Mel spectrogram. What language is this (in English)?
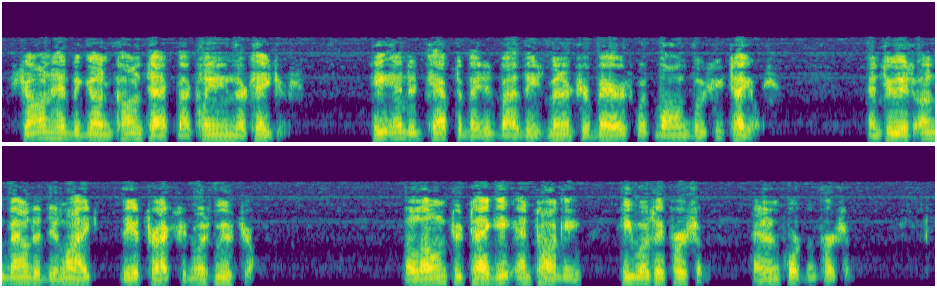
English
